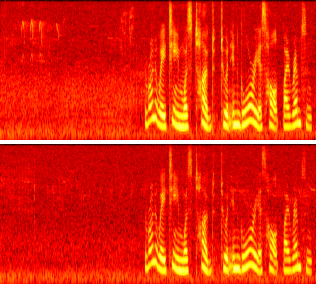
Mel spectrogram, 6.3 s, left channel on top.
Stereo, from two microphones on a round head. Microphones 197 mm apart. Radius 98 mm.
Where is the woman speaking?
15° left (ahead or behind); by 6.2 s 75° left (ahead or behind).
